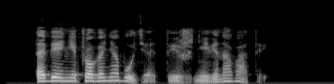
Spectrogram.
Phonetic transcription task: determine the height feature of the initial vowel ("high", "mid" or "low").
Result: low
